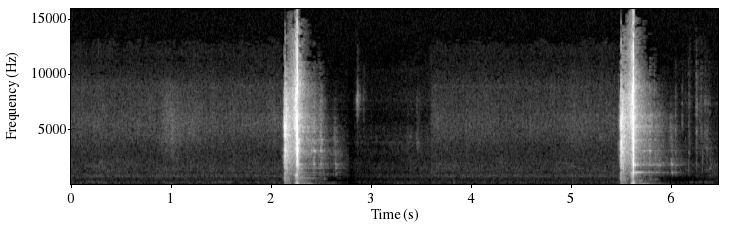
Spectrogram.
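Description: Two shots from a Hatsan 6.35 mm break-barrel air rifle, heard from the target end: two sharp cracks with a short tail, about three seconds apart, each a pellet striking the paper target.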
